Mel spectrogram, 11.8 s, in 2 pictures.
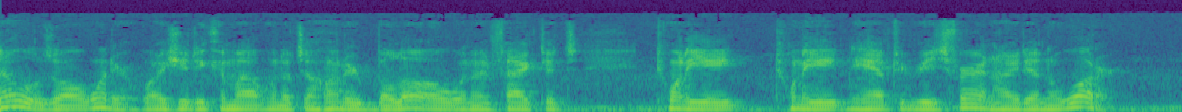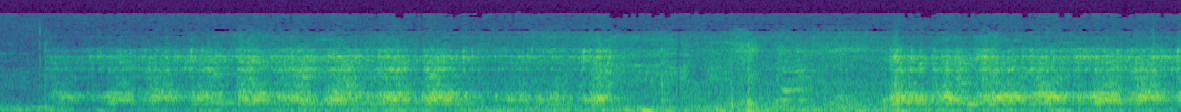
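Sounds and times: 
speech: 0.2 - 5.7
seal underwater vocalization: 6.2 - 9.2, 9.8 - 11.8.

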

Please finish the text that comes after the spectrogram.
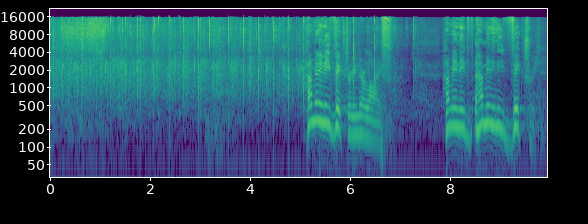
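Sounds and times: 
audience clapping hands: 0.0 - 7.5
speech: 5.2 - 6.9, 7.9 - 9.8.

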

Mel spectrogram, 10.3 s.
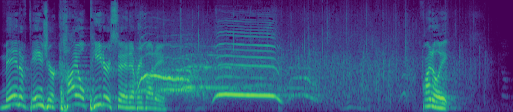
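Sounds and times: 
speech: 0.1 - 3.5, 8.5 - 9.1
audience member whooping: 2.8 - 7.2
live audience crowd noise and applause: 2.8 - 10.2.

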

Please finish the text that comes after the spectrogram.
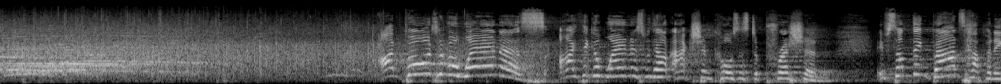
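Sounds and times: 
audience applause: 0.0 - 4.7
speech: 4.3 - 9.9.

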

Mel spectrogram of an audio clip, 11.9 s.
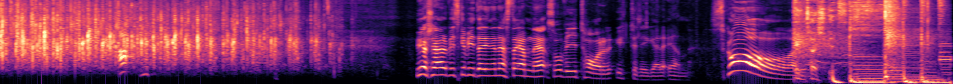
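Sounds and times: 
audience applause: 0.0 - 4.6
speech: 1.5 - 2.2, 5.2 - 10.8.

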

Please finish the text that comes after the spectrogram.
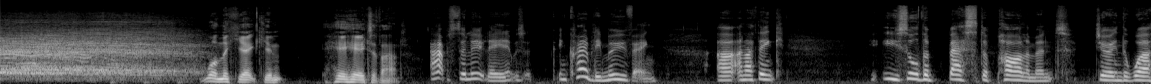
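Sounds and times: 
applause in parliamentary chamber: 0.0 - 2.2
speech: 2.0 - 8.0, 8.7 - 11.5.

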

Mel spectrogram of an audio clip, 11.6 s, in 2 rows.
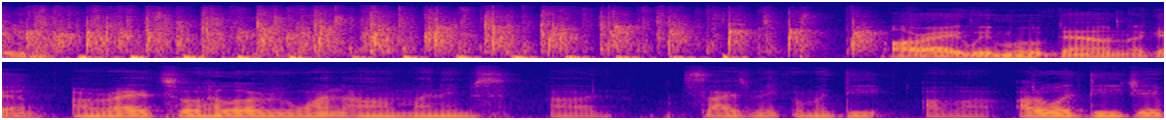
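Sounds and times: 
round of applause, many hands clapping: 0.0 - 4.9
speech: 4.4 - 11.6.

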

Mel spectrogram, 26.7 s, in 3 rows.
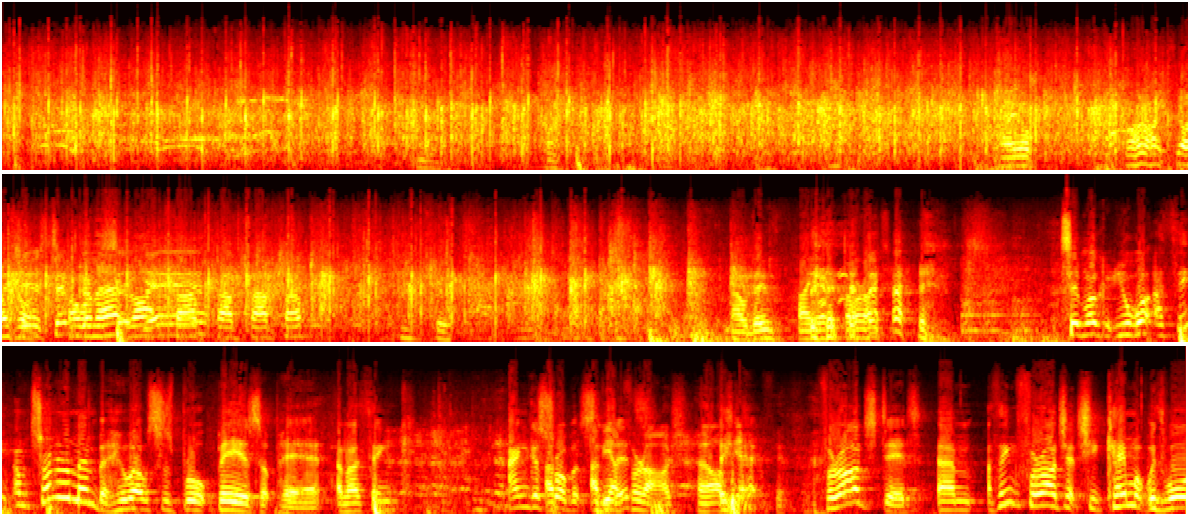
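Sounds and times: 
whoops and cheering voices: 0.0 - 2.4
audience applause welcoming a guest: 0.0 - 15.2
speech: 8.7 - 12.4, 14.4 - 16.0, 16.9 - 21.0, 21.6 - 26.6
laughter: 14.8 - 16.3, 20.5 - 24.1.

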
